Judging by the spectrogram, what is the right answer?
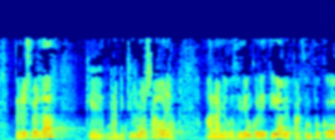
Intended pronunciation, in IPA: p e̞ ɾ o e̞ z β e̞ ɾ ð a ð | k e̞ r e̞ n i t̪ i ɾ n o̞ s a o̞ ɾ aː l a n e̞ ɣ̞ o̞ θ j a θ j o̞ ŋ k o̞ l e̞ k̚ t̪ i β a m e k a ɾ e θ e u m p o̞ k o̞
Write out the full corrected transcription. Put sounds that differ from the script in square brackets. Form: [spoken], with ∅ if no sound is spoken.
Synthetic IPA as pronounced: p e̞ ɾ o e̞ z β e̞ ɾ ð a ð | k e̞ r e̞ [m] i t̪ i ɾ n o̞ s a o̞ ɾ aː l a n e̞ ɣ̞ o̞ θ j a θ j o̞ ŋ k o̞ l e̞ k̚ t̪ i β a m e [p] a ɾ e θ e u m p o̞ k o̞

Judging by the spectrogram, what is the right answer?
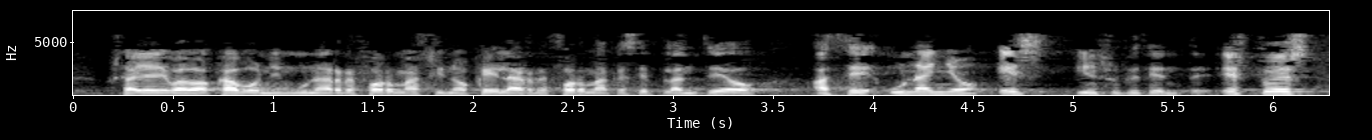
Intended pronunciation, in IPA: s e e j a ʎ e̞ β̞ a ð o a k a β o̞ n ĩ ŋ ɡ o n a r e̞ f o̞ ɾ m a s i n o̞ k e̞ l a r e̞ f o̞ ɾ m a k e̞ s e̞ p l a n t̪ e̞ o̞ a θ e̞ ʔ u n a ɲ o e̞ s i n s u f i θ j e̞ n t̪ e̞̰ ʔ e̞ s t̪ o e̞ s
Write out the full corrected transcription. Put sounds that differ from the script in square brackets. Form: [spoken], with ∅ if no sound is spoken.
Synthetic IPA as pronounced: s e [a] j a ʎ e̞ β̞ a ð o a k a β o̞ n ĩ ŋ ɡ [u] n a r e̞ f o̞ ɾ m a s i n o̞ k e̞ l a r e̞ f o̞ ɾ m a k e̞ s e̞ p l a n t̪ e̞ o̞ a θ e̞ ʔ u n a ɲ o e̞ s i n s u f i θ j e̞ n t̪ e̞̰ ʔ e̞ s t̪ o e̞ s

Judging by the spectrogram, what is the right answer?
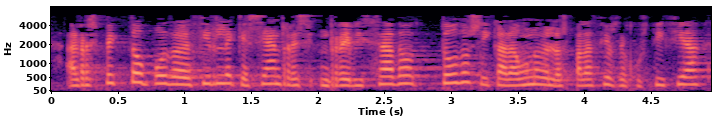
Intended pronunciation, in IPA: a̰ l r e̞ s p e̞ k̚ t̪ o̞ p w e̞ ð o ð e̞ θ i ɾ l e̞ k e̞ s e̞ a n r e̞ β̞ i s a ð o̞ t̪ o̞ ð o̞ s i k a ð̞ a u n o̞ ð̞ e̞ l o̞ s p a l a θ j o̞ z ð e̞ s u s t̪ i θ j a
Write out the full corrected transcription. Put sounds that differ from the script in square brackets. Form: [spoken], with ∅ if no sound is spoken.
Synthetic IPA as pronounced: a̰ l r e̞ s p e̞ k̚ t̪ o̞ p w e̞ ð o ð e̞ θ i ɾ l e̞ k e̞ s e̞ a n r e̞ β̞ i s a ð o̞ t̪ o̞ ð o̞ s i k a ð̞ a u n o̞ ð̞ e̞ l o̞ s p a l a θ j o̞ z ð e̞ [x] u s t̪ i θ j a

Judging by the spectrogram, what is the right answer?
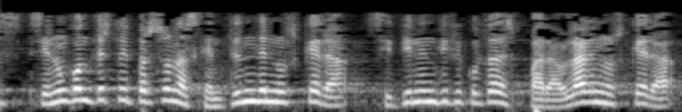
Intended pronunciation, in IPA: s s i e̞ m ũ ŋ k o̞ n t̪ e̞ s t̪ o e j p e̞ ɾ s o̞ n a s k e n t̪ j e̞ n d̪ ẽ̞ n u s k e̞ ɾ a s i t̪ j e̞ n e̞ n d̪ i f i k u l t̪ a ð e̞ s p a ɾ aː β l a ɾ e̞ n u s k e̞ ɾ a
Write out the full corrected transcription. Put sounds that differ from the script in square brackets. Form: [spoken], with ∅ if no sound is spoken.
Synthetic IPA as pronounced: s s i e̞ [n] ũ ŋ k o̞ n t̪ e̞ s t̪ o [a] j p e̞ ɾ s o̞ n a s k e n t̪ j e̞ n d̪ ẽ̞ n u s k e̞ ɾ a s i t̪ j e̞ n e̞ n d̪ i f i k u l t̪ a ð e̞ s p a ɾ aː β l a ɾ e̞ n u s k e̞ ɾ a

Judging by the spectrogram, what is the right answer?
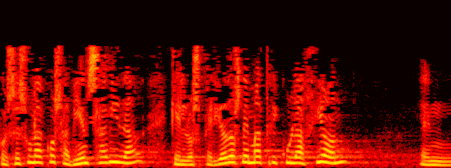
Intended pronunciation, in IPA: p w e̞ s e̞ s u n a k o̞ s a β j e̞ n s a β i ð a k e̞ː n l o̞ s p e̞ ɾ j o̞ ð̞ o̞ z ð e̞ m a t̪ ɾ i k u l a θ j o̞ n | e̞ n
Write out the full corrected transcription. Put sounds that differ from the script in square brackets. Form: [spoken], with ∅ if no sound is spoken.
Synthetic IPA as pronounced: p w e̞ s e̞ s u n a k o̞ s a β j e̞ n s a β i ð a k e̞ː n l o̞ s p e̞ ɾ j o̞ ð̞ o̞ z ð e̞ m a t̪ ɾ i k u l a θ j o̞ n | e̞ n

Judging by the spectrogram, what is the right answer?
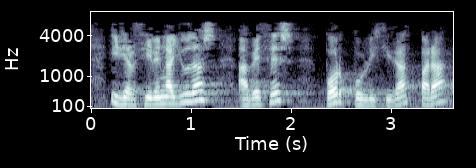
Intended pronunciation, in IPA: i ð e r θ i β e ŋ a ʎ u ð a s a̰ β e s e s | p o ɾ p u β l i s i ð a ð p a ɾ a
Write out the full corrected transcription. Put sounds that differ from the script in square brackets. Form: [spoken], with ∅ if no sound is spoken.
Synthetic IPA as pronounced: i ð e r θ i β e ŋ a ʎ u ð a s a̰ β e [θ] e s | p o ɾ p u β l i [θ] i ð a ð p a ɾ a

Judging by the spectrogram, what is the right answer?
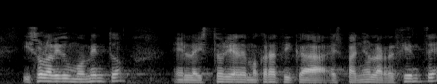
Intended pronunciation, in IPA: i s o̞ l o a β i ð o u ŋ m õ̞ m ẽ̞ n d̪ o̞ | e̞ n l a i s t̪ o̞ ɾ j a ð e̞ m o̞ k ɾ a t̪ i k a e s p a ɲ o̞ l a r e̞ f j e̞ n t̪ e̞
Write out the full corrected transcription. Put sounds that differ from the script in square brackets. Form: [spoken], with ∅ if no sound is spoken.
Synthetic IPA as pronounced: i s o̞ l o a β i ð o u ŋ m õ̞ m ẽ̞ n [t̪] o̞ | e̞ n l a i s t̪ o̞ ɾ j a ð e̞ m o̞ k ɾ a t̪ i k a e s p a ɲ o̞ l a r e̞ [θ] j e̞ n t̪ e̞

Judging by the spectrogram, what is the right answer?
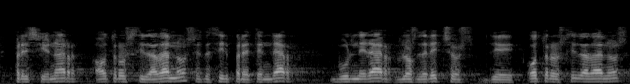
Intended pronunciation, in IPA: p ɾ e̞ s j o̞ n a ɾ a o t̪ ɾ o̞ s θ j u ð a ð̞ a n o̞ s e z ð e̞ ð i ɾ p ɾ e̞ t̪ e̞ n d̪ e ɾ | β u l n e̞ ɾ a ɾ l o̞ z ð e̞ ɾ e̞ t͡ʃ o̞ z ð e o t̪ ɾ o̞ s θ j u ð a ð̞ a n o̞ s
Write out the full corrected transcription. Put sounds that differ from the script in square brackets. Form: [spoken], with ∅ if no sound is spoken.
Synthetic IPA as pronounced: p ɾ e̞ s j o̞ n a ɾ a o t̪ ɾ o̞ s θ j u ð a ð̞ a n o̞ s e z ð e̞ [θ] i ɾ p ɾ e̞ t̪ e̞ n d̪ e ɾ | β u l n e̞ ɾ a ɾ l o̞ z ð e̞ ɾ e̞ t͡ʃ o̞ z ð e o t̪ ɾ o̞ s θ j u ð a ð̞ a n o̞ s

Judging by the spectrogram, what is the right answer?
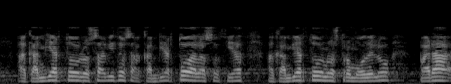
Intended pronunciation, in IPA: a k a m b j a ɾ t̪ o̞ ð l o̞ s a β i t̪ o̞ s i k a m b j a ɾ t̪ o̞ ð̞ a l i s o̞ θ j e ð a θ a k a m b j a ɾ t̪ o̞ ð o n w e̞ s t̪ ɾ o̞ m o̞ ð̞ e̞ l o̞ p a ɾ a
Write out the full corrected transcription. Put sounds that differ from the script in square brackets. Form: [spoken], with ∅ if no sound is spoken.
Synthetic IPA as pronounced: a k a m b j a ɾ t̪ o̞ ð l o̞ s a β i t̪ o̞ s [a] k a m b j a ɾ t̪ o̞ ð̞ a l [a] s o̞ θ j e ð a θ a k a m b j a ɾ t̪ o̞ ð o n w e̞ s t̪ ɾ o̞ m o̞ ð̞ e̞ l o̞ p a ɾ a

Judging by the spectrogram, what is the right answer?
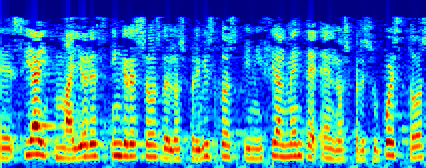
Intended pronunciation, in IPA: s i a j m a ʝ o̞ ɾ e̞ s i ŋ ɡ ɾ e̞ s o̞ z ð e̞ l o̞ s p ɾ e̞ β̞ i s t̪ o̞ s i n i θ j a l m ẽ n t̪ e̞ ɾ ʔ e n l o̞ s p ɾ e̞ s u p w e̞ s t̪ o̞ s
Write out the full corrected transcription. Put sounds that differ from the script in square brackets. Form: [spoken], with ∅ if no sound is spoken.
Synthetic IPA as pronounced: s i a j m a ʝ o̞ ɾ e̞ s i ŋ ɡ ɾ e̞ s o̞ z ð e̞ l o̞ s p ɾ e̞ β̞ i s t̪ o̞ s i n i θ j a l m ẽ n t̪ e̞ [∅] ʔ e n l o̞ s p ɾ e̞ s u p w e̞ s t̪ o̞ s

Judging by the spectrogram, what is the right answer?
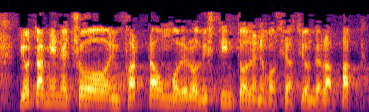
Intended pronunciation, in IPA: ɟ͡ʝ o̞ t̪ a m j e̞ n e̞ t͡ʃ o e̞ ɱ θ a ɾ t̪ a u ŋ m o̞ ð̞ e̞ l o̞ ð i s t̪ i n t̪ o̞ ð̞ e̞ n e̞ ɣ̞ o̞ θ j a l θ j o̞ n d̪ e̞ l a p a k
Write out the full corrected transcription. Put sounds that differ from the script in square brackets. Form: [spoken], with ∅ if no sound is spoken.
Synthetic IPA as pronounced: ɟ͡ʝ o̞ t̪ a m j e̞ n e̞ t͡ʃ o e̞ ɱ [f] a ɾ t̪ a u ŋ m o̞ ð̞ e̞ l o̞ ð i s t̪ i n t̪ o̞ ð̞ e̞ n e̞ ɣ̞ o̞ θ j a [∅] θ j o̞ n d̪ e̞ l a p a k

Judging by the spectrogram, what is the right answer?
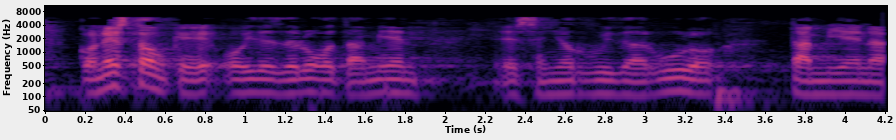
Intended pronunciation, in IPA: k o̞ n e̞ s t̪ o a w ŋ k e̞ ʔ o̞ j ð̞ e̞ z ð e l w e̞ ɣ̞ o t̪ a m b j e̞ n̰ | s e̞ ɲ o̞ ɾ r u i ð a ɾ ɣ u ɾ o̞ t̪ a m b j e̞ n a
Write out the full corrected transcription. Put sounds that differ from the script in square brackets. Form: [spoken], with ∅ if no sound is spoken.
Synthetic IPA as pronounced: k o̞ n e̞ s t̪ o a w ŋ k e̞ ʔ o̞ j ð̞ e̞ z ð e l w e̞ ɣ̞ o t̪ a m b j e̞ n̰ | s e̞ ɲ o̞ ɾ r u i ð a ɾ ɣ u ɾ o̞ t̪ a m b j e̞ n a

